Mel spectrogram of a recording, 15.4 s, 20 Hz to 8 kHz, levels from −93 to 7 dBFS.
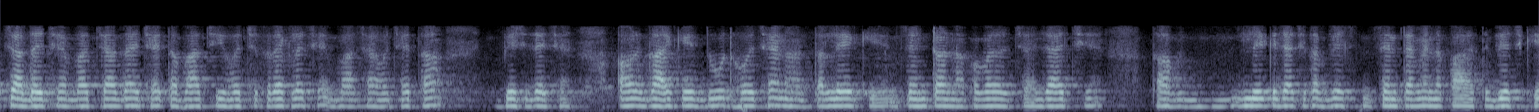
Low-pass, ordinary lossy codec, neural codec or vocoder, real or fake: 7.2 kHz; AAC, 16 kbps; vocoder, 44.1 kHz, 128 mel bands every 512 samples, BigVGAN v2; fake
